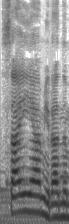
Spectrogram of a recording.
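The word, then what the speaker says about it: สยาม: 사용된 태국의 옛 이름입니다 태국어 발음으로는 시보다는 사암이라는 발음에 가깝습니다 시암은 어두운이라는 뜻인데요 태국인들의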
